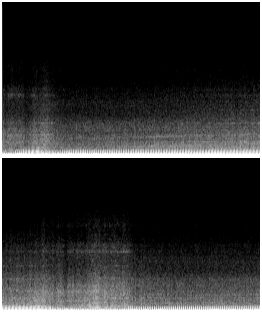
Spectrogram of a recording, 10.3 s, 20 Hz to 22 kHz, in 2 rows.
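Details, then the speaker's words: 600cc crosskart on its first drive after three years of building: engine revs up and settles with loud loose clatter over the exhaust; rear end rattling badly, owner unsure if the chain tensioner needs replacing. "I don't know if I need a new tensioner or what, but the thing sounds like it's going to implode. >> What is it? Is that the chain sound? >> like [laughter] it's everything rattling back there."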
